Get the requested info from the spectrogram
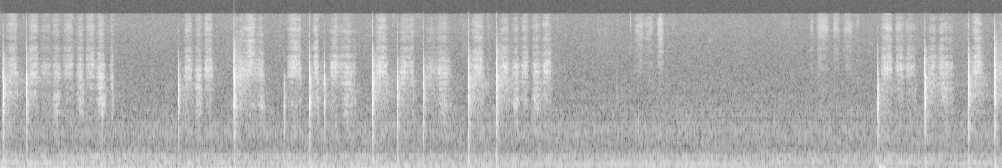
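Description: Chalk writing on a blackboard: short scratches and sharp taps of the chalk as letters are written, easing off for a few seconds after the middle and picking up again near the end. A steady low hum lies underneath.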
